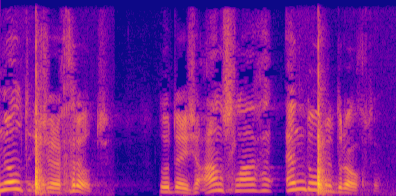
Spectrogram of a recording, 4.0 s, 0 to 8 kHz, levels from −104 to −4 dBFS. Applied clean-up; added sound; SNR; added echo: none; Hammer; -1 dB; none.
